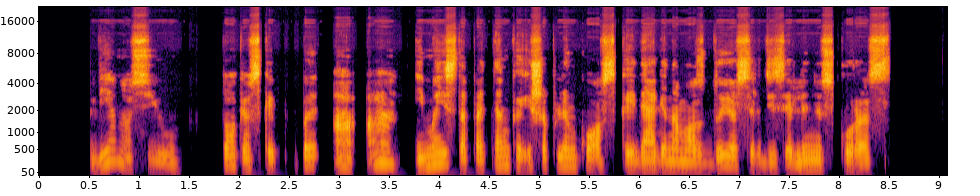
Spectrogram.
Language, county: Lithuanian, Klaipėda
